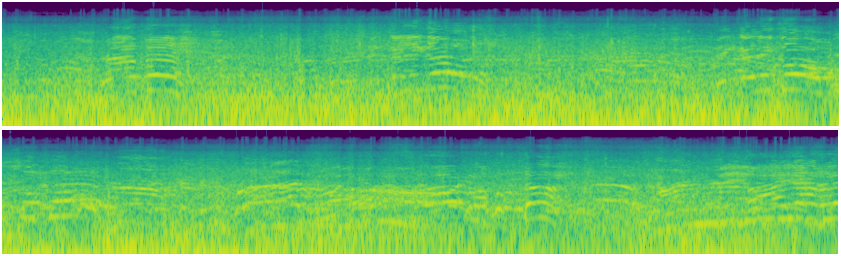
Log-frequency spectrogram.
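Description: Wind buffeting the microphone and water rushing along the hull of an outrigger canoe under way at sea, with voices shouting over it several times.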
